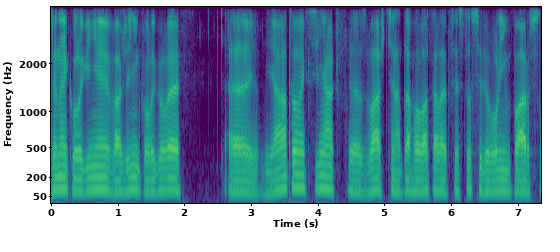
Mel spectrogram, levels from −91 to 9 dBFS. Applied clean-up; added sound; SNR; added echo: neural separator model SepFormer WHAM!.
